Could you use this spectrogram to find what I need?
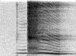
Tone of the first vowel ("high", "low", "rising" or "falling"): falling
